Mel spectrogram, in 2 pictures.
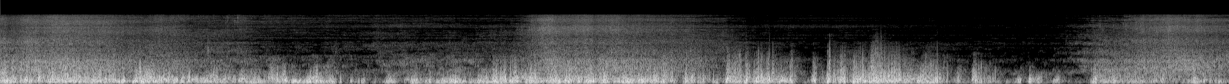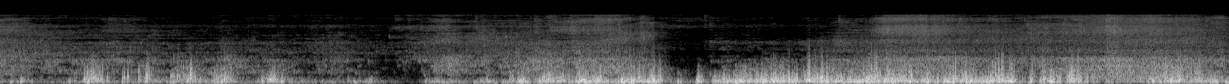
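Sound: sea waves and wind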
